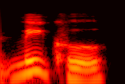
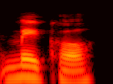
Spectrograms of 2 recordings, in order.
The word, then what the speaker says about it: Miko: The main character Miko. Sorry, Miku. No, I think I said it right, Miko.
